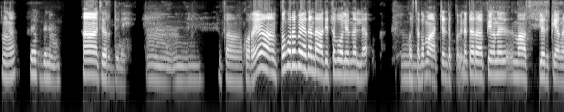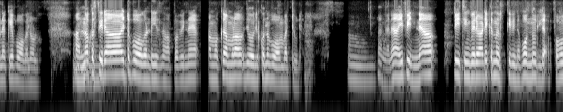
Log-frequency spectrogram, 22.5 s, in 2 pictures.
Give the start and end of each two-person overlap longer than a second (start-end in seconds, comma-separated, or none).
none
